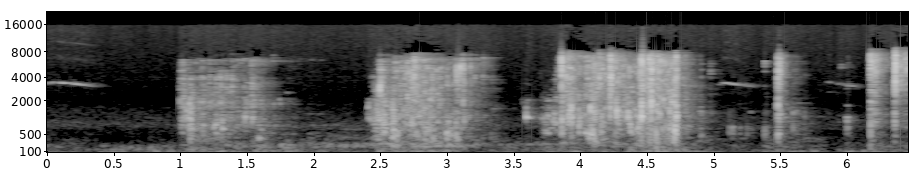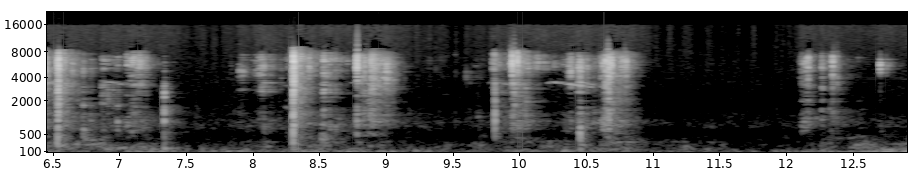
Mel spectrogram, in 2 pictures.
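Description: Water splashing in three short bursts, the loudest about four seconds in, as a freshly caught smallmouth bass thrashes at the surface. This is followed by scattered sharp clicks and ticks.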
